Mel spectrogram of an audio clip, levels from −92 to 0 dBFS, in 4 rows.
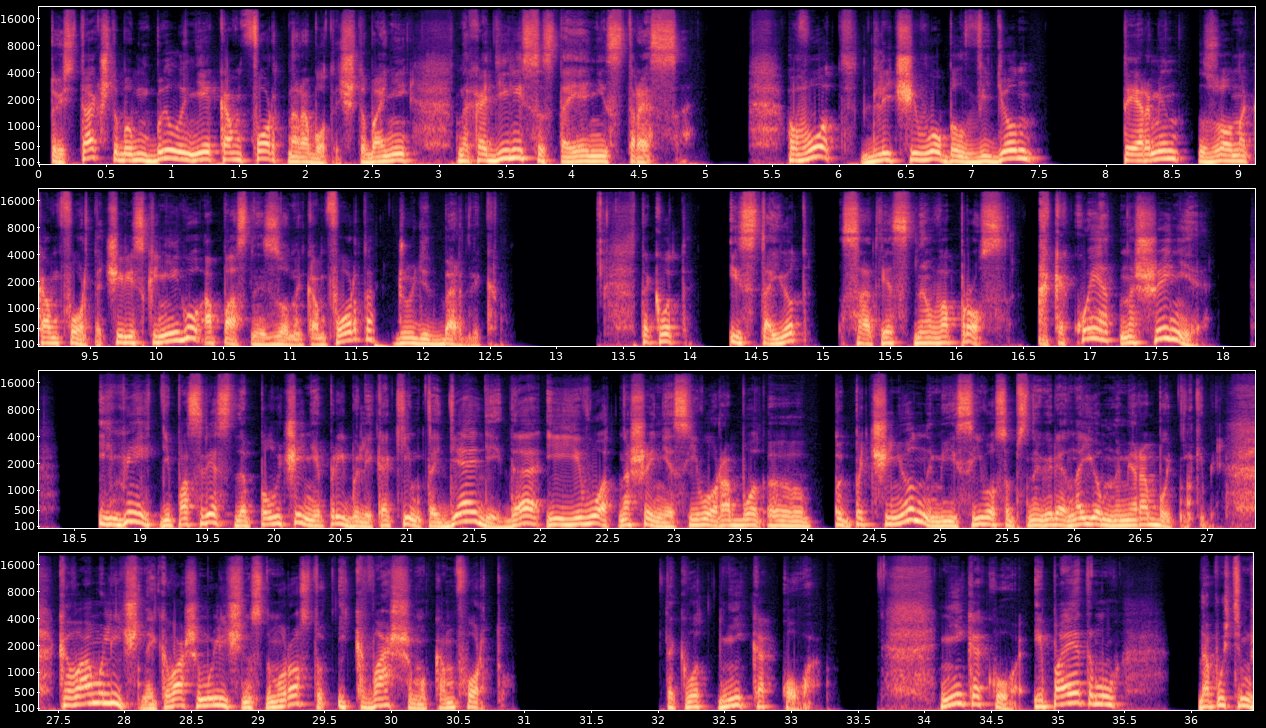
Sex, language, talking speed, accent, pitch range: male, Russian, 125 wpm, native, 125-175 Hz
